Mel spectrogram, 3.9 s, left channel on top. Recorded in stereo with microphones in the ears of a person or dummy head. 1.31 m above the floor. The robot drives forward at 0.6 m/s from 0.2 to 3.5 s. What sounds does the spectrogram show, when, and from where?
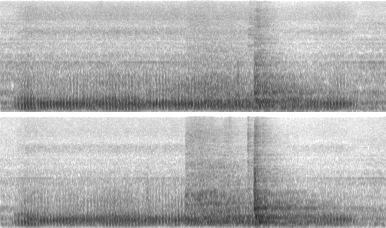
1.9 s a sliding door: 55° right (ahead or behind), 0.6 m; by 3.0 s 45° right (ahead or behind), 0.6 m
